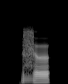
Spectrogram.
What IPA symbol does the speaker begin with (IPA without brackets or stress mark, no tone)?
z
